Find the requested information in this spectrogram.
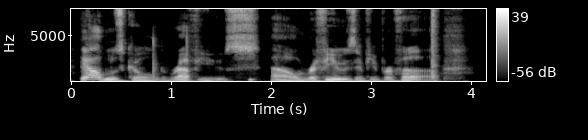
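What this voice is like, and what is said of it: Put-on radio announcer voice. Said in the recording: “oh God, I've gone into radio voice.”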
